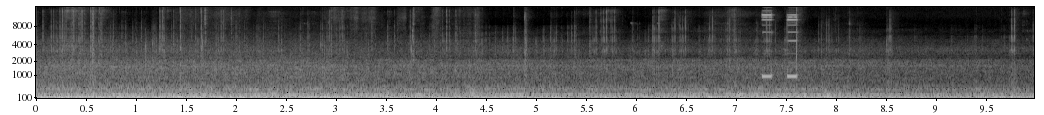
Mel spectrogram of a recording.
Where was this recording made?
in a car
